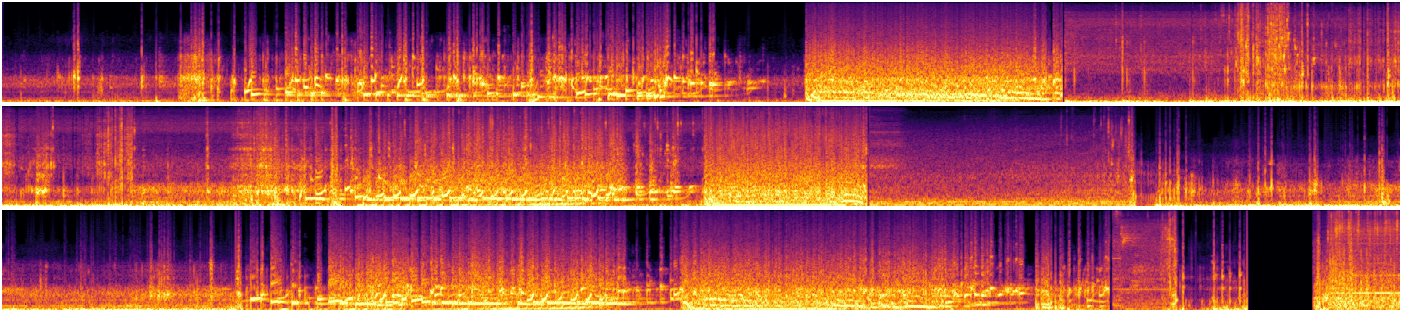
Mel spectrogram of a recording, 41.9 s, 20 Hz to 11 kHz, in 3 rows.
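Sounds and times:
bubbles rushing underwater: 0:01.8 - 0:08.4, 0:15.3 - 0:21.8
man burping underwater: 0:02.3 - 0:07.4, 0:16.2 - 0:22.7, 0:30.3 - 0:39.0.

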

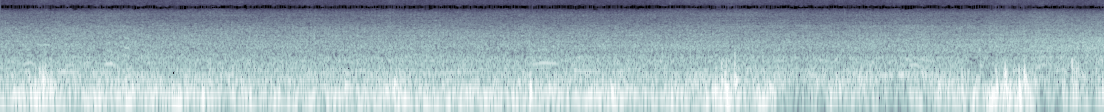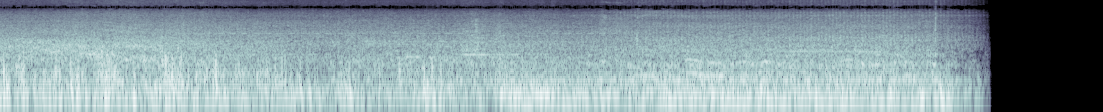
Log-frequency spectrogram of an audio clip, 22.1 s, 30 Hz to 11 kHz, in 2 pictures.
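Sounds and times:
low vehicle engine rumble: 0:00.0 - 0:21.0
wind buffeting microphone: 0:06.1 - 0:16.5.

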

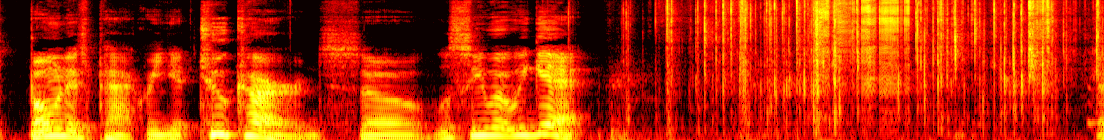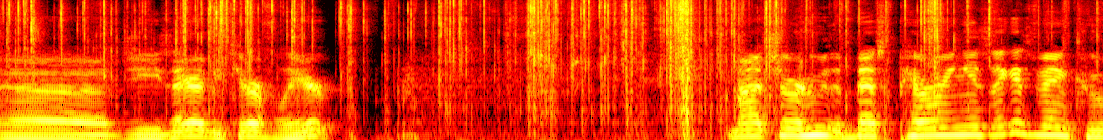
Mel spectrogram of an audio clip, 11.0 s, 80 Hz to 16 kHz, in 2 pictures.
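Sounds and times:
foil wrapper crinkling and tearing: 0:03.1 - 0:11.0.

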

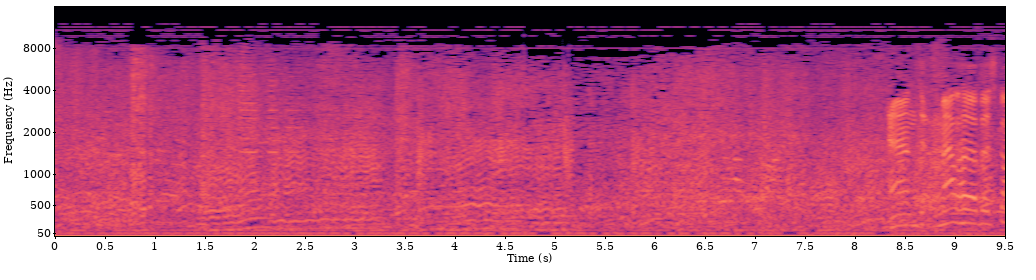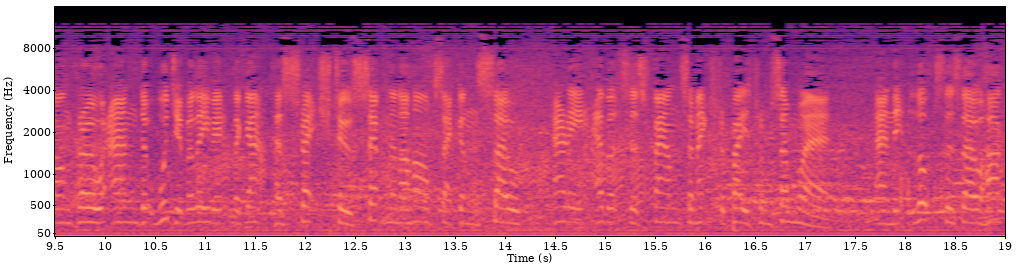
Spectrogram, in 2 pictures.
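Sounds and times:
motocross bike engines revving: 0:00.0 - 0:19.0.

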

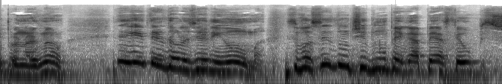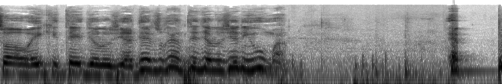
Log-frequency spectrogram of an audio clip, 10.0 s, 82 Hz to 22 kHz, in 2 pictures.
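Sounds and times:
man speaking: 0:00.0 - 0:08.0.

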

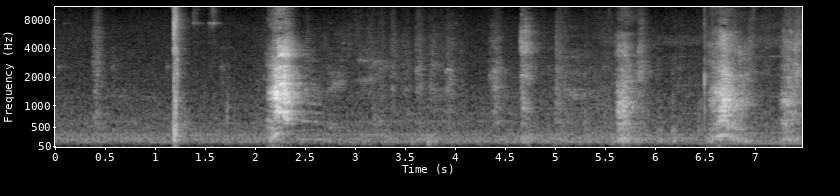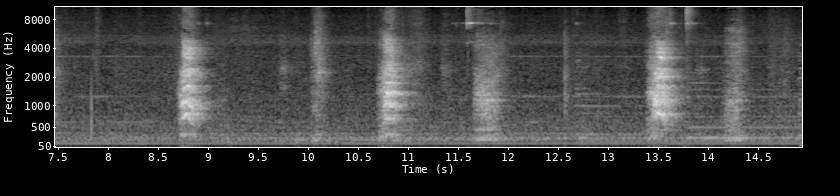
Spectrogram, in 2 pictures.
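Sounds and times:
dog barking: 0:13.4 - 0:13.8.

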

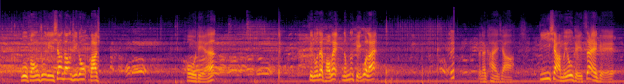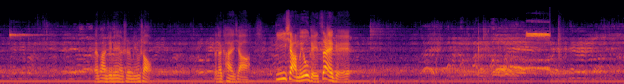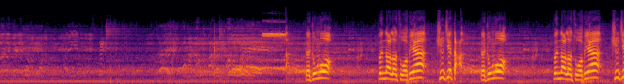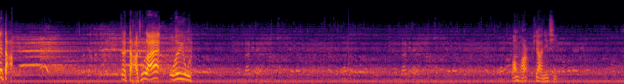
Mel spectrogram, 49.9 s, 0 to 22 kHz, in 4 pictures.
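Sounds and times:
players shouting: 0:00.0 - 0:49.9
steady low hum: 0:01.1 - 0:49.9
referee's whistle blast: 0:12.6 - 0:13.5, 0:22.9 - 0:23.6, 0:30.1 - 0:30.8.

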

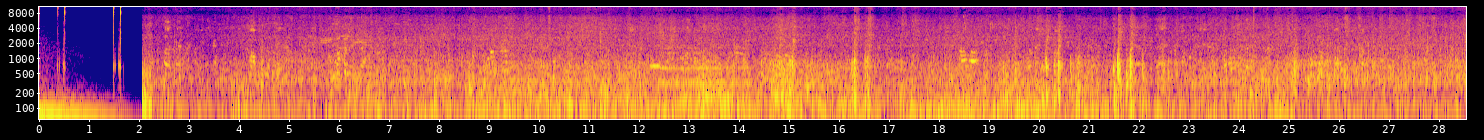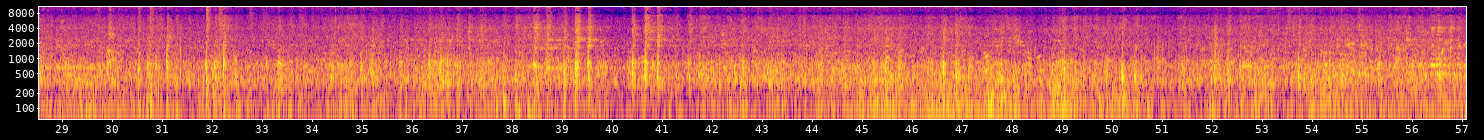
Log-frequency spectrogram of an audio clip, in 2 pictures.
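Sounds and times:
clickety-clack over rail joints: 0:02.1 - 0:57.0.

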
